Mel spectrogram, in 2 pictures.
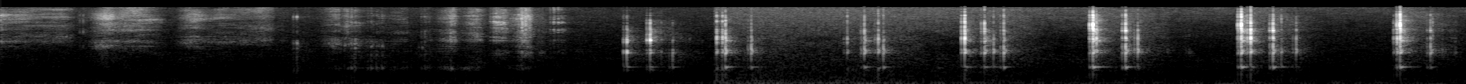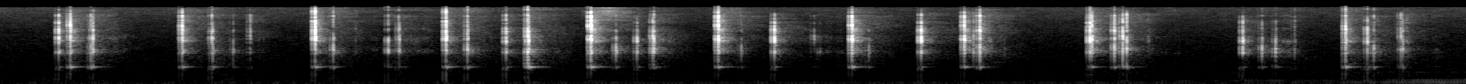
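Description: Long nails scratch along the grain of a small, closed, hollow box of light pine with visible wood grain and tap on it. Quick, bright, dry clicks and scrapes follow each other closely, with almost no low end and very short ring.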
